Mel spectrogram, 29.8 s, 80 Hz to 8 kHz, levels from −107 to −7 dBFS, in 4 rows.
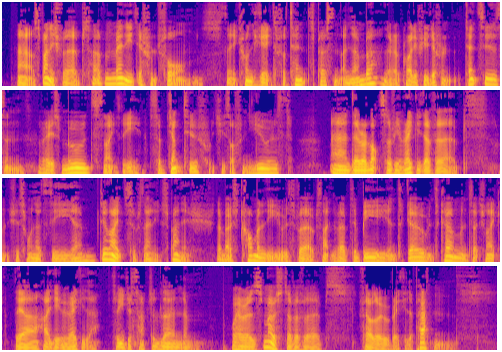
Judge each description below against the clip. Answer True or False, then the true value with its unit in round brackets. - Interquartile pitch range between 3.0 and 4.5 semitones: False (5.0 semitones)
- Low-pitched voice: True (90 Hz)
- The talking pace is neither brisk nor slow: True (170 wpm)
